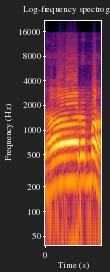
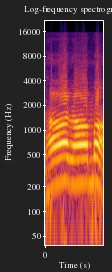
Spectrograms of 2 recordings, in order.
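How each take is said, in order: No difference in how they are said.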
